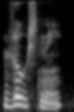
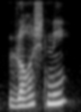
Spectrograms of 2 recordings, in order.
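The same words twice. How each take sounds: First: Said in the usual way. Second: रोशनी as "raushni", open au for o; wrong pronunciation. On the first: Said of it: "शुद्ध". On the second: Shown as a demonstration. Teacher showing an o-au error, रोशनी said as "raushni". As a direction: widen the o of रोशनी, rising. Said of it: "अशुद्ध".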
